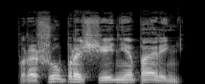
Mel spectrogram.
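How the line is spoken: Booming rumble. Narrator (Russian): прогудел водитель

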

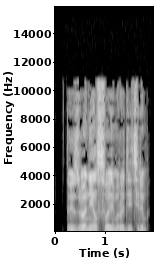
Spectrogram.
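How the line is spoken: Lifeless, flat voice. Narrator (Russian): спросила Лиз безжизненным голосом

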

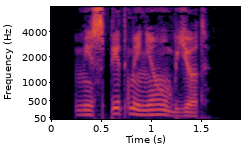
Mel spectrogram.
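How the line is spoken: Sad summing up. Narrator (Russian): резюмировала я грустно

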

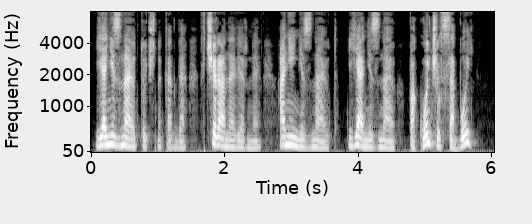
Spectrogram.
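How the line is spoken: Nearly growling. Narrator (Russian): Хёль Мундель почти рычал

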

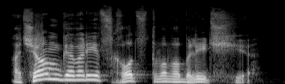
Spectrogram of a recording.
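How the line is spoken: Loud musing. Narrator (Russian): громко рассуждал он

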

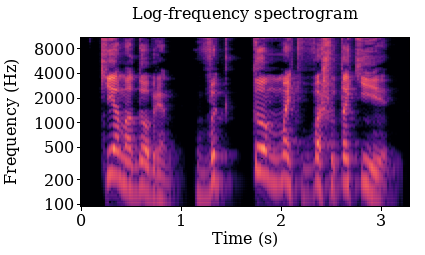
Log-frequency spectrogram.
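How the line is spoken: Angry cursing. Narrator (Russian): зло выругался я

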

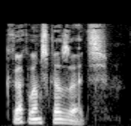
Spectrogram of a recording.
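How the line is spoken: Quiet, confiding. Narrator (Russian): Произнес он тихо, доверительно

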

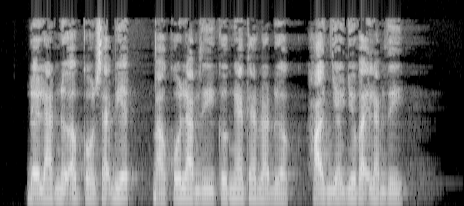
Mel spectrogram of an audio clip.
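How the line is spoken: Cold, indifferent. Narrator (Vietnamese): lạnh lùng, không mặn không nhạt nói

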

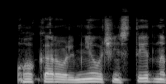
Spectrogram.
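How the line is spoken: Whisper. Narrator (Russian): прошептал Робин

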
